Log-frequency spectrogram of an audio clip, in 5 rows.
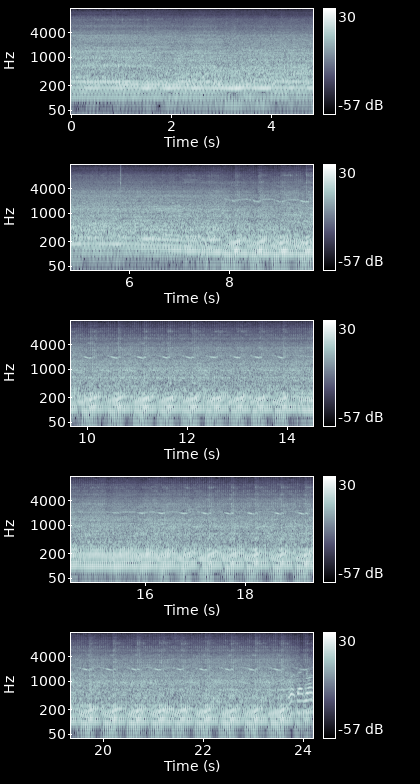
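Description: A Honda EU2000i portable inverter generator, suspected of bad gas, settles into running just after starting with the choke off: a close, steady, high-revving light engine drone with a rapid pulsing rhythm, loud and continuous.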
